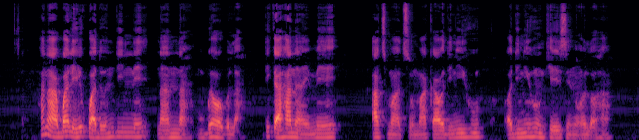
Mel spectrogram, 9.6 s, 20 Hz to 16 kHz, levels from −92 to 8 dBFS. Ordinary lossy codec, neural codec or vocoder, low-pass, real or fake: MP3, 64 kbps; none; 14.4 kHz; real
